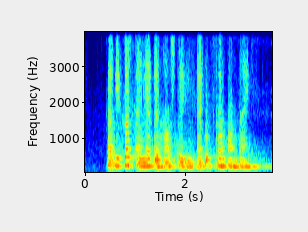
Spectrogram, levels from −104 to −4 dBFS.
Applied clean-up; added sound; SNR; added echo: neural separator model SepFormer DNS4.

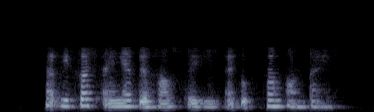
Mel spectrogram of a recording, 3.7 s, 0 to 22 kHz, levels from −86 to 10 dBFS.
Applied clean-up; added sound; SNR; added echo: neural mask model DeepFilterNet 3.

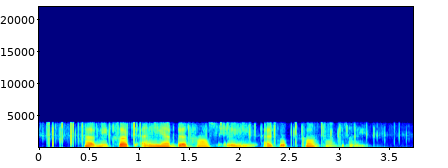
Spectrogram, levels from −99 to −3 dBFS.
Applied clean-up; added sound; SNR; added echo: neural separator model SepFormer WHAMR!.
